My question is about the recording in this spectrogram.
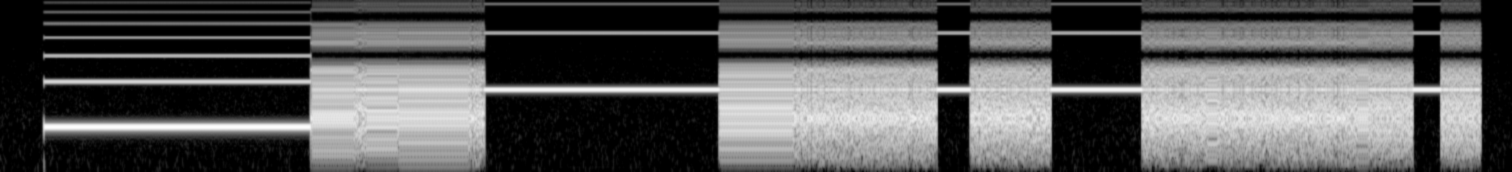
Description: ZX Spectrum tape loading, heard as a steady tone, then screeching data.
